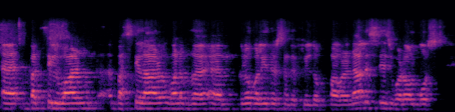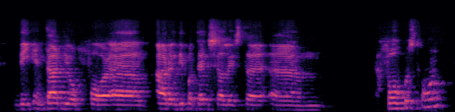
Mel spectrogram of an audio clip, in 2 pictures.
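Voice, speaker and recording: A man working as an application engineer gives a halting, polite presentation over a video call. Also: on the high side, fairly even intonation, a little mellow. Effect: video call audio. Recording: echoey, distant, muffled video call.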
